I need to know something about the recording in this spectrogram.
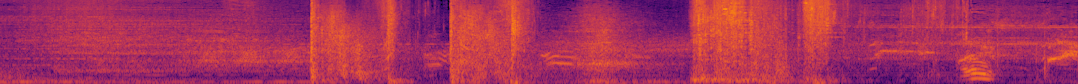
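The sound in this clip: Gunshots in a horror film scene where a man is shot and falls back onto farm equipment: a few sharp, loud blasts cut through other film sounds.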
